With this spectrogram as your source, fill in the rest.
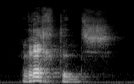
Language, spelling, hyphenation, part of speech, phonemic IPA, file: Dutch, rechtens, rech‧tens, adverb, /ˈrɛx.təns/, Nl-rechtens.ogg
- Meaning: by right, according to law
